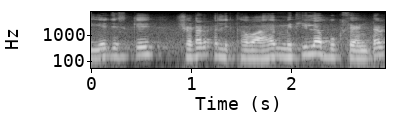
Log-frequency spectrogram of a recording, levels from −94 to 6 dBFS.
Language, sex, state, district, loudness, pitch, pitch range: Hindi, male, Uttar Pradesh, Shamli, -16 LUFS, 155 Hz, 140-170 Hz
